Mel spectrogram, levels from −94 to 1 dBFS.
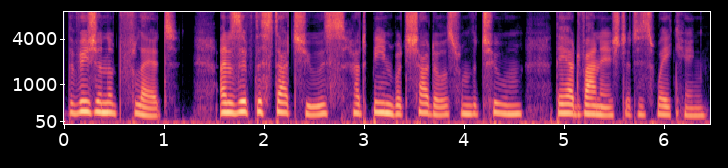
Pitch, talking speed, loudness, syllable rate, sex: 195 Hz, 205 wpm, -19 LUFS, 5.0 syllables/s, female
